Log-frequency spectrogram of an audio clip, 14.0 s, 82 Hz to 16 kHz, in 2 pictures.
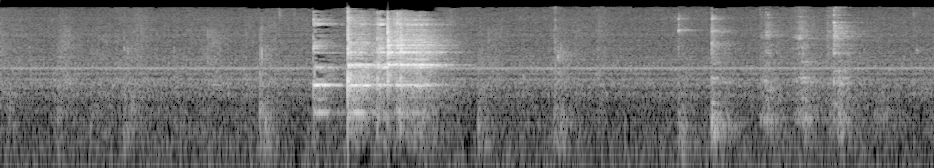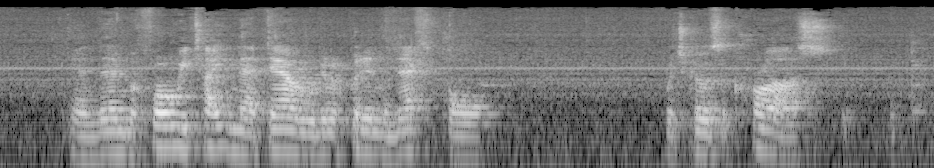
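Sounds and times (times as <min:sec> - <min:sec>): metal clanking with ringing tone: 0:02.4 - 0:03.5.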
